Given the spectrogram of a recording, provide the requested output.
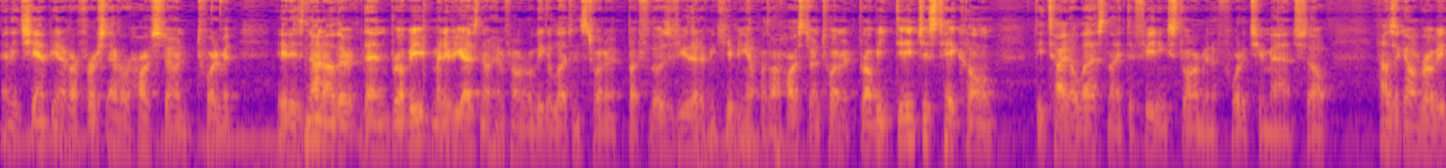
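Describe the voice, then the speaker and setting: Lively in intonation, a man speaks at a very fast pace. Noticeable background noise and audible room echo come through. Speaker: gaming interviewer. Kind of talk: casual interview.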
